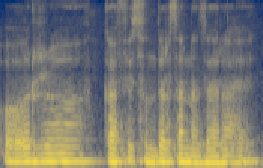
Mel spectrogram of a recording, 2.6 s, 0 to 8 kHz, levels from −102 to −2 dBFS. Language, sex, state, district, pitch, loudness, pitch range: Hindi, male, Chhattisgarh, Bastar, 130 Hz, -16 LUFS, 125-130 Hz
